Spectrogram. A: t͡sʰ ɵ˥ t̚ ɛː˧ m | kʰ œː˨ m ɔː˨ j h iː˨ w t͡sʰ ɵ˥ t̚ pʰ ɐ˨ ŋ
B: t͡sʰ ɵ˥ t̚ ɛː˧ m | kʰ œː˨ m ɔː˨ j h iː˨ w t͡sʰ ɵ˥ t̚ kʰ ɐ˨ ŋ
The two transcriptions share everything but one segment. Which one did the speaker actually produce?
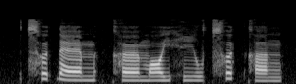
B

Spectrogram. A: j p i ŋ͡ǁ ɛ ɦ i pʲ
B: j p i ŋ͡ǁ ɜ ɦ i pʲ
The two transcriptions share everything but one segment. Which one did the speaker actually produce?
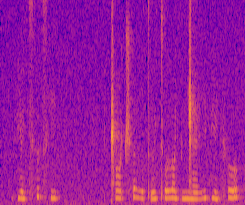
A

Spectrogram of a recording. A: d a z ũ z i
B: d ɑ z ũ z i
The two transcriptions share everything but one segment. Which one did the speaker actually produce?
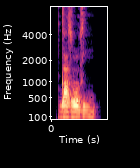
A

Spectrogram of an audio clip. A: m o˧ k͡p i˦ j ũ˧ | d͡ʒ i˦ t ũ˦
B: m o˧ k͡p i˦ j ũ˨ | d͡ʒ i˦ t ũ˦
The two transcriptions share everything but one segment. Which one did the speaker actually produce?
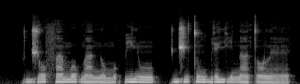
A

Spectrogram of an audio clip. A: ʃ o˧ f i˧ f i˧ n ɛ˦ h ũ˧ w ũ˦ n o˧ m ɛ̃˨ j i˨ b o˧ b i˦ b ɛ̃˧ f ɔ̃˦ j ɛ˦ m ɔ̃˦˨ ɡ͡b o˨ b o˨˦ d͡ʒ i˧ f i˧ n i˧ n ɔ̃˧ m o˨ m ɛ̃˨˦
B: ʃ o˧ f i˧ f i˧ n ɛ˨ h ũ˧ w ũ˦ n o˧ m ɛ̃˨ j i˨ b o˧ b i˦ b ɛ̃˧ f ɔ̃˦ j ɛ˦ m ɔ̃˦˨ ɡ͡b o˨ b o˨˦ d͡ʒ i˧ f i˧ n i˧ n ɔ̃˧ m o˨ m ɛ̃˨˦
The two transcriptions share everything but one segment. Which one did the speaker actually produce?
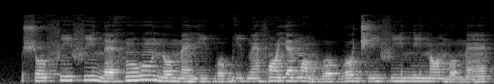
B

